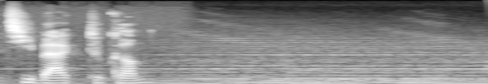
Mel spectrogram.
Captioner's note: voiceover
